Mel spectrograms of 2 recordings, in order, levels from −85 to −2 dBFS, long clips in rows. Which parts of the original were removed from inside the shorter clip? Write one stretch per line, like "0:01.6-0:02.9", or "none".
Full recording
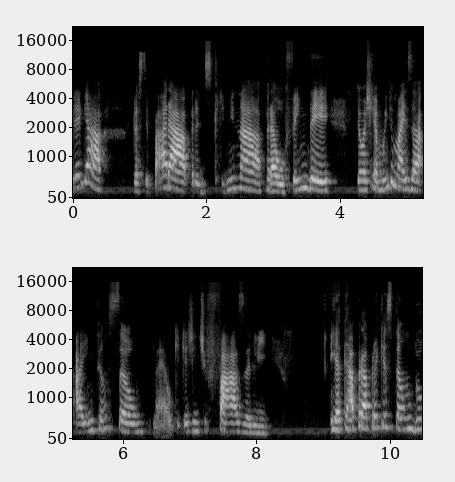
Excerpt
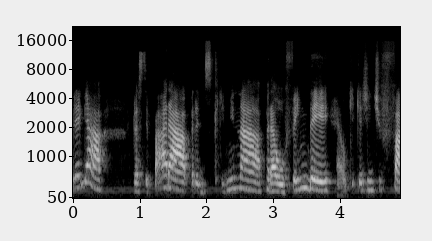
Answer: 0:04.0-0:06.6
